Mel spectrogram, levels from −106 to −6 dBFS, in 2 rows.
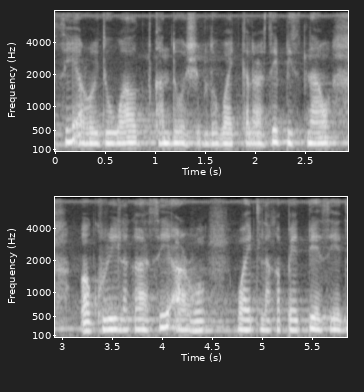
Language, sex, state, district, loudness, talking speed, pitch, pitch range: Nagamese, female, Nagaland, Dimapur, -16 LUFS, 215 wpm, 220 Hz, 210-230 Hz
